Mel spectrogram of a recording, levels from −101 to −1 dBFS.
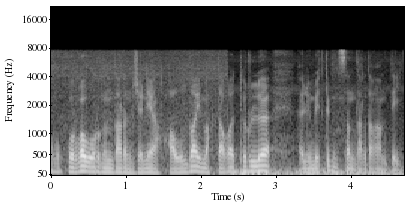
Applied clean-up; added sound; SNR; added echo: none; none; none; none.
